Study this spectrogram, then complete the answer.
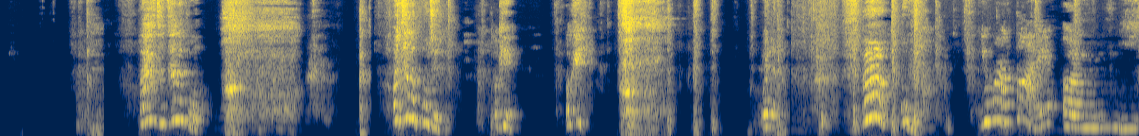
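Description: A young boy talks loudly and excitedly close by.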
